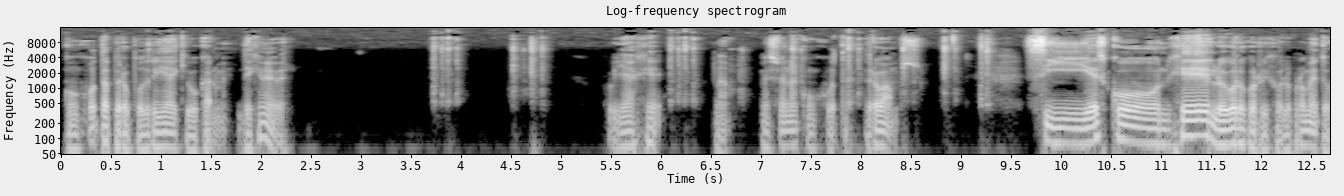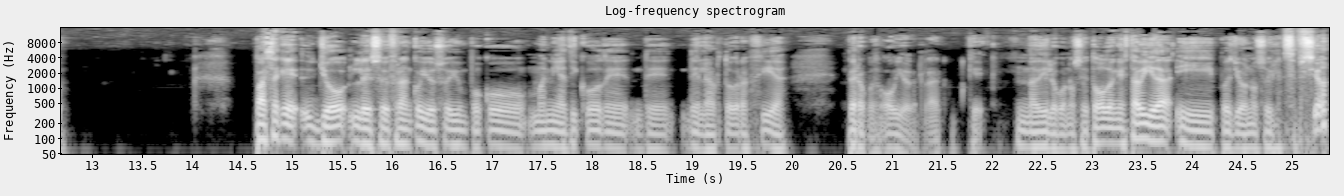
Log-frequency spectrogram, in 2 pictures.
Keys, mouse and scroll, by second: 2.9 click, 4.1 BackSpace, 4.9-7.3 drag, 5.1 e, 6.5 BackSpace, 7.7 h, 8.8 j, 9.2 e, 9.6 Return, 13.1-15.3 drag, 17.7 click, 18.2 click, 18.7 click, 19.1 click, 23.1 click, 23.7 click.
